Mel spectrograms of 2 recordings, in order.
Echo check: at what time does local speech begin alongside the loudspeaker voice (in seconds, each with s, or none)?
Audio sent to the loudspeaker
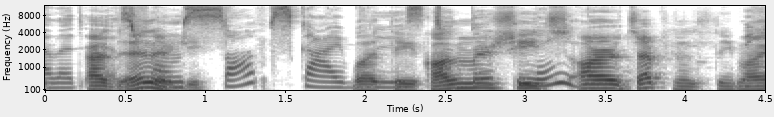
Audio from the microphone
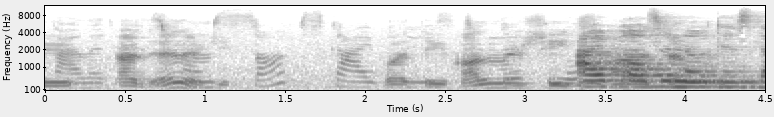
3.3 s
